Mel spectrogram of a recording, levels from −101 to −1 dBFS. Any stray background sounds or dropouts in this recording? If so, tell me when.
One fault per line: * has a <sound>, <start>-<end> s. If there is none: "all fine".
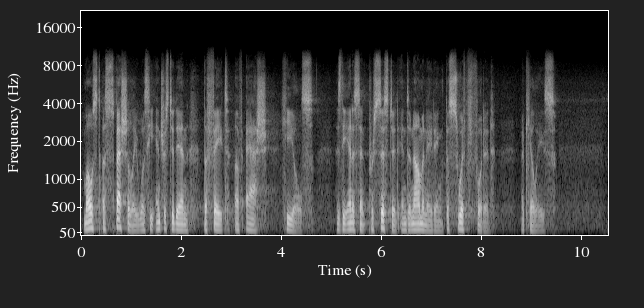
all fine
